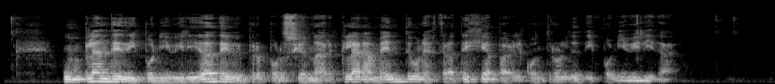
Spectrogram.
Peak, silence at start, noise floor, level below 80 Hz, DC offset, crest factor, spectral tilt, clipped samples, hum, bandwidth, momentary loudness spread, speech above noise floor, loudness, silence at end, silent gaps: -2 dBFS; 0.15 s; -57 dBFS; -50 dBFS; under 0.1%; 16 dB; -6 dB/octave; under 0.1%; none; 11.5 kHz; 14 LU; 41 dB; -16 LUFS; 1.05 s; none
